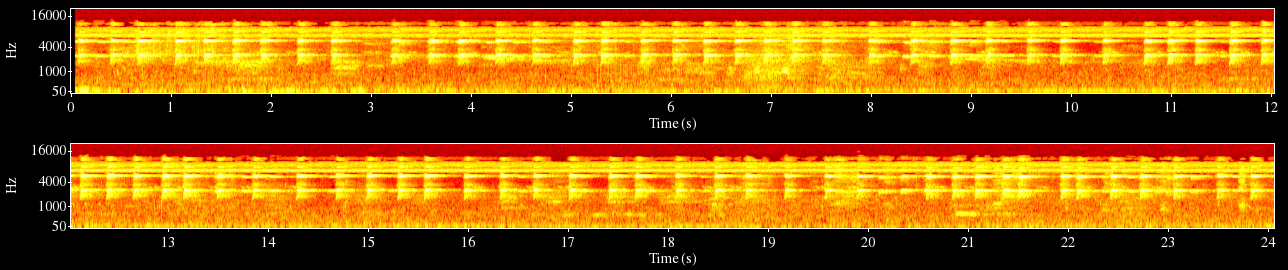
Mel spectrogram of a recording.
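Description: A bird calling one short high note over and over, very regularly, about three times a second, with a steady high-pitched drone behind it.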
